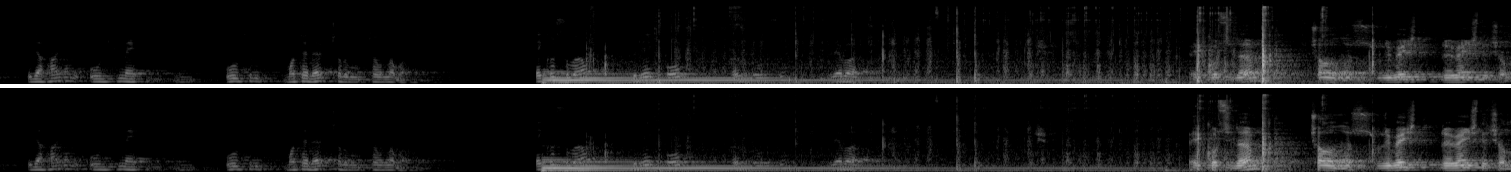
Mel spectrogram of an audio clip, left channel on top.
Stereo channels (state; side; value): normal; both; correlation 0.75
